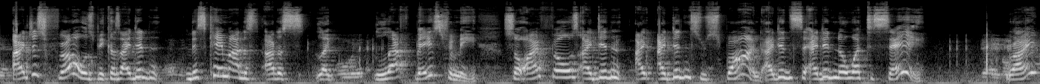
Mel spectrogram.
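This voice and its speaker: A woman talks loudly at a high pitch and a moderate pace. Her intonation is lively, with noticeable background noise behind her. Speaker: complainant. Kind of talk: phone complaint. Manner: halting.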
